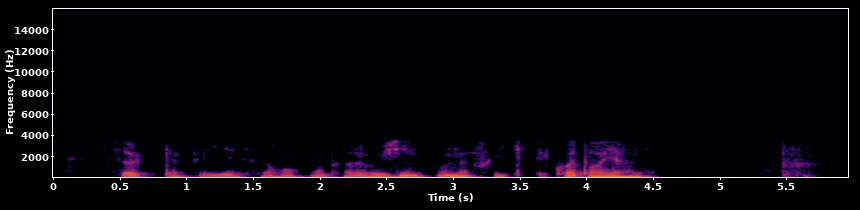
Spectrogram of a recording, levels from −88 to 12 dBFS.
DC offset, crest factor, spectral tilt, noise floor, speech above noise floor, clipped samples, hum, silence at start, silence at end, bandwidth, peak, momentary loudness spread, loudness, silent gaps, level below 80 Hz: under 0.1%; 18 dB; -12.5 dB/octave; -88 dBFS; 57 dB; under 0.1%; none; 0.5 s; 0.3 s; 3.6 kHz; -14 dBFS; 13 LU; -33 LUFS; none; -50 dBFS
